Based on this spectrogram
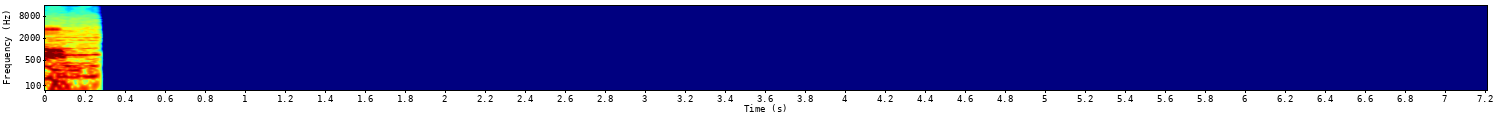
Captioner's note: audio missing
